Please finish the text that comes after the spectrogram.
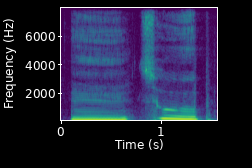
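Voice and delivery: loud vocal sound effect; imitated gravity gun. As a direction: imitate a gun's hum and thwoop. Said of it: "it goes".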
